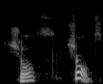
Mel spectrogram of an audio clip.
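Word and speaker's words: Schulz: How do you pronounce his name? Schultz.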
